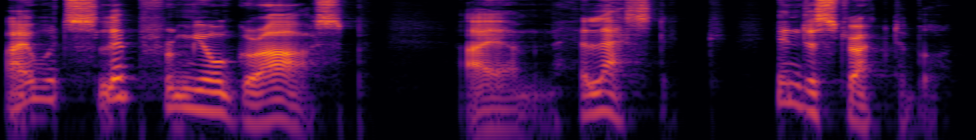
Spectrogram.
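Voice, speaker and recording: A man voicing a small, malign male demon familiar who speaks in a shrill, mocking, leering way. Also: wildly swooping pitch, a little slow, creaky, fairly bright tone, exaggerated voice. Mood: gloating.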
